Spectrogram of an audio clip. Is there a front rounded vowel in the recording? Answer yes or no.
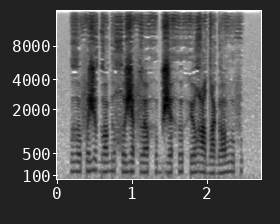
no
